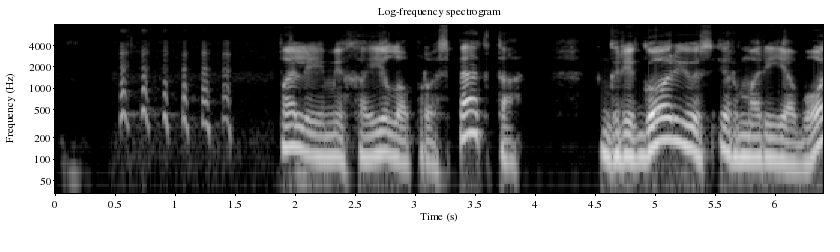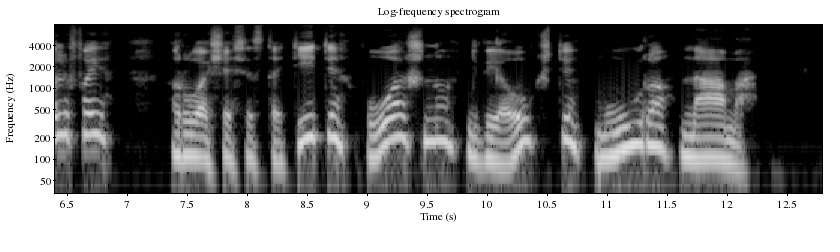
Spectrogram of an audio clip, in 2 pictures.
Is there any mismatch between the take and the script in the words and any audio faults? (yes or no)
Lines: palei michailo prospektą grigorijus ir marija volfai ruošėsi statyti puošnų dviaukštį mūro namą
yes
